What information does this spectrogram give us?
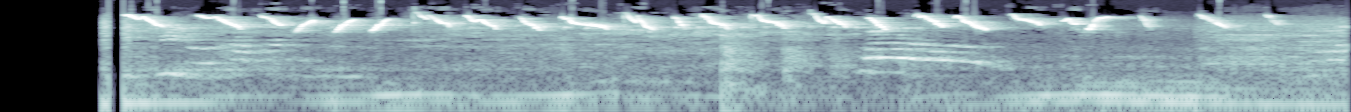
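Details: Bali dakun white-eye, a national champion contest bird, singing a loud, fast run of about twenty high, sharp, downslurred chirps with brief pauses, over a faint low hum.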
